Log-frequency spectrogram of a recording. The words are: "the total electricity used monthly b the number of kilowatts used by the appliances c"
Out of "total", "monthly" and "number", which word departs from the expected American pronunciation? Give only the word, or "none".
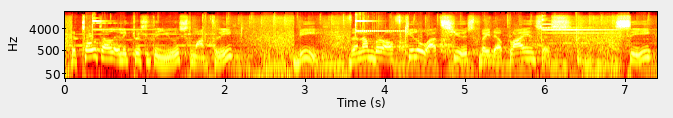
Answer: monthly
